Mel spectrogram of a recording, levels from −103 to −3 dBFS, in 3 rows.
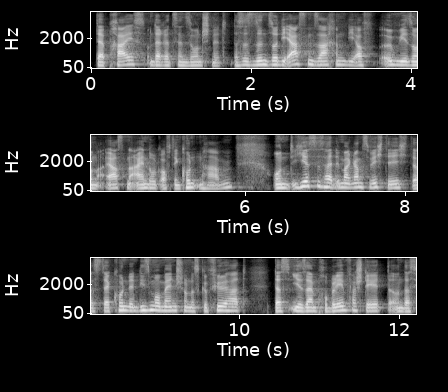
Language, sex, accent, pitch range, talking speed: German, male, German, 130-155 Hz, 230 wpm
